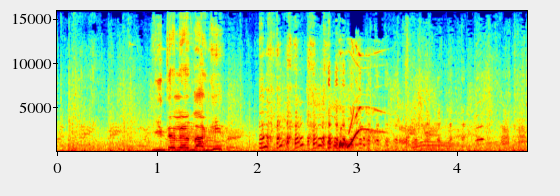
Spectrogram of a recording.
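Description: A young boy laughs loudly into a microphone.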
